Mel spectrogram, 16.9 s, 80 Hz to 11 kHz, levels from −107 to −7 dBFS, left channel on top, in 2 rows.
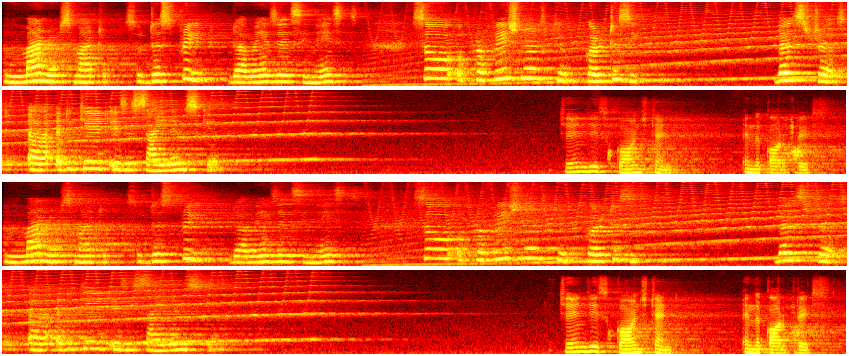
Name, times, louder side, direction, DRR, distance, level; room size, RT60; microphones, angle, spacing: voice 1, 0.0-3.5 3.7-6.4 7.7-8.5 8.7-10.7 16.3-16.5, left 5 dB, 55° left, 11 dB, 0.6 m, -25 dB
sound 1, 3.6-11.6, equal, 5° left, 1.2 m, -37 dB
voice 2, 14.0-15.2 15.9-16.7, right 4 dB, 25° right, 11 dB, 0.4 m, -28 dB
16.5 x 8.7 x 7.4 m, 2.4 s
head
